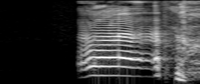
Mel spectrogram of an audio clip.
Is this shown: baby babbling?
yes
